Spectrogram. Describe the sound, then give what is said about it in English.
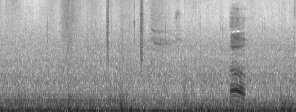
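Car interior noise while driving: a loud, steady low rumble of road and engine throughout, with a brief squeaky chirp near the end. “remember, I am driving”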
